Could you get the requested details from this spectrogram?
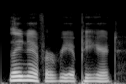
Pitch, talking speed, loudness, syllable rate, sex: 160 Hz, 140 wpm, -16 LUFS, 5.7 syllables/s, female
